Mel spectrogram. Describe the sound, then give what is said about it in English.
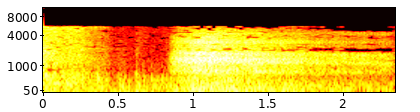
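A deep breath: a sudden, airy inhale that swells loudly and then slowly tapers off, preceded by a few faint, softer breathy sounds. “And you can even take a nice deep breath with it.”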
